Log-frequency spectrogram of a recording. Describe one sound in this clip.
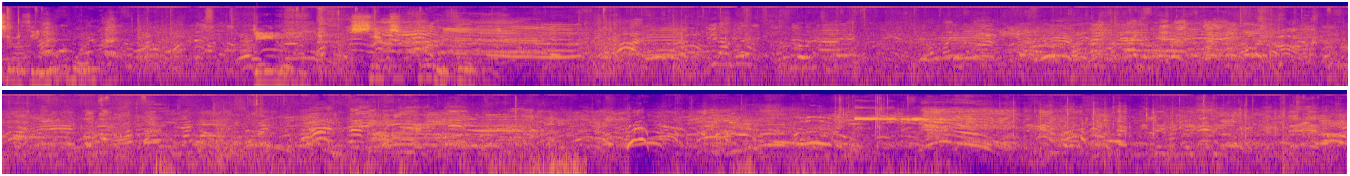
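A crowd of spectators talks and cheers loudly outdoors.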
